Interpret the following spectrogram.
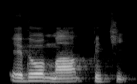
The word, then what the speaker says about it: Edamapichi: Edo ma pichi. Edamapichi. Yeah. Yeah. Like a motherfucker. All right. It's actually 3 words, Edo, Ma, and Pichi.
